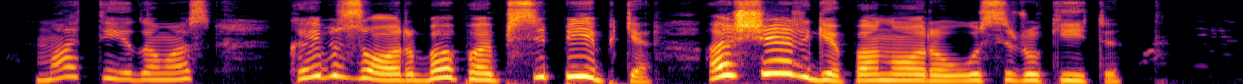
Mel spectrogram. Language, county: Lithuanian, Kaunas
